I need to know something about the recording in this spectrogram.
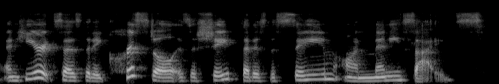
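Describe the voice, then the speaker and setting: A woman teacher leading a read-aloud lesson for young children, explaining things simply and reading with deliberate expression. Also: fairly low pitch, lively intonation.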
